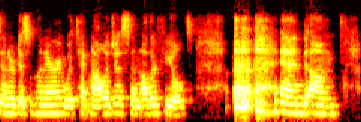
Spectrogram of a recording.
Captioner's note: clearing throat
